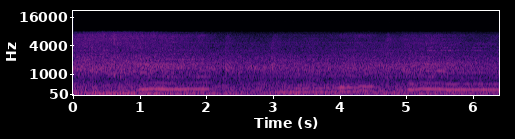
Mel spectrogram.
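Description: A middle-aged man sings in long, slow held notes close by.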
